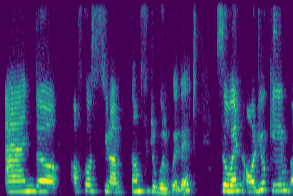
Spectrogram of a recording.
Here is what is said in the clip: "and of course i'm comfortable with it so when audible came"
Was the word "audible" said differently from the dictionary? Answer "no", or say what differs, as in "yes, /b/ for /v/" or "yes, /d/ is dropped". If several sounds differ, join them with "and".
yes, /b/ is dropped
